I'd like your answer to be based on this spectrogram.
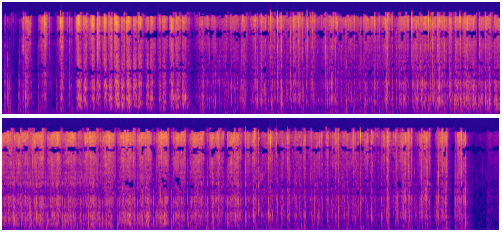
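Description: Long yellow-painted nails rapidly scratch and tap the knit upper and laces of a hollow pink knit-fabric sneaker held up close. The result is a dense, irregular stream of dry scratching and quick tapping, centered in the midrange with little low end. It runs almost without pause for about fourteen seconds, then cuts off suddenly into silence.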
